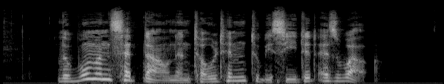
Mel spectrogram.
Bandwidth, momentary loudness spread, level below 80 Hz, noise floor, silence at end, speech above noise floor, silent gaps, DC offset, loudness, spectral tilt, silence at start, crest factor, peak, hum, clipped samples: 15.5 kHz; 13 LU; -60 dBFS; -67 dBFS; 0.7 s; 45 dB; none; under 0.1%; -21 LUFS; -2 dB/octave; 0.6 s; 24 dB; 0 dBFS; none; under 0.1%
